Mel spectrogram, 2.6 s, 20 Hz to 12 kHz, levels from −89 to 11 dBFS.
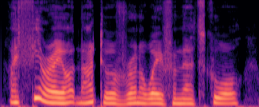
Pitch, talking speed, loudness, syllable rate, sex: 165 Hz, 275 wpm, -15 LUFS, 5.7 syllables/s, male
